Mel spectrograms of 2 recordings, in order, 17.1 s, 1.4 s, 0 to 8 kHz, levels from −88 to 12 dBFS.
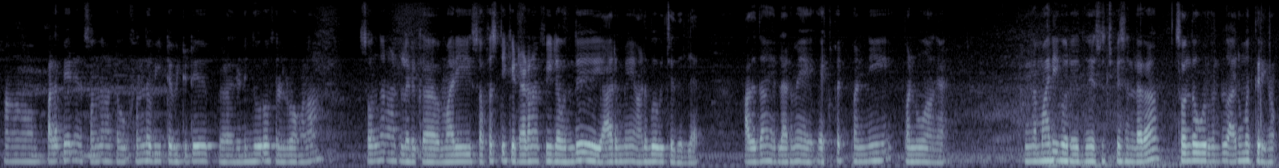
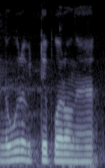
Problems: background sounds at intervals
